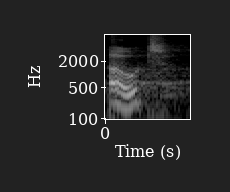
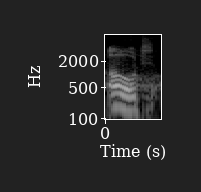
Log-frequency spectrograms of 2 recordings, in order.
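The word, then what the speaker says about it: אות: The Hebrew word for signs here is ot. It's the aleph, the yud, or the aleph, vav, and the tav is how it's spelled. It's ot.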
